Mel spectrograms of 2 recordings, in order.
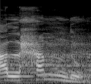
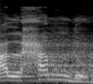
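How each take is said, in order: The two takes are said the same way.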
